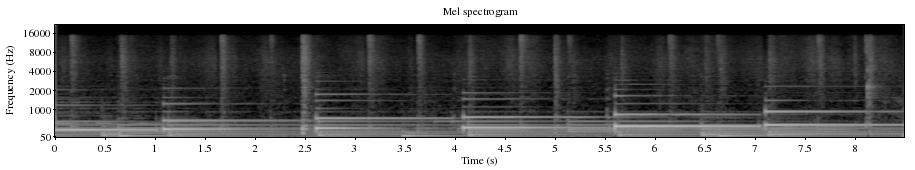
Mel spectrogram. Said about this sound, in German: diese Tonleiter B-Dur mit kleiner 6 und kleiner 7. Und zwar nur über den Akkord B-Dur. Und dann rückwärts noch ein bisschen ein Pattern, eine Übung oder so.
